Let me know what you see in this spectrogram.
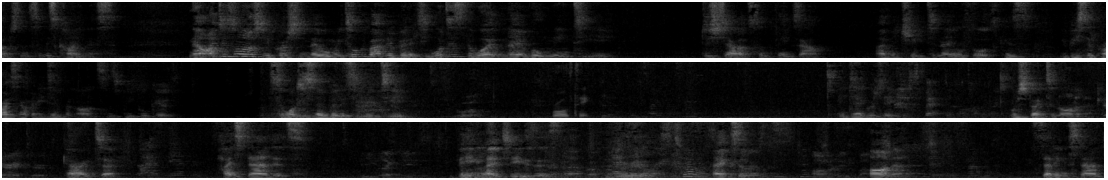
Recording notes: A talk recorded live in front of students at Bethel Church in Redding, CA.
